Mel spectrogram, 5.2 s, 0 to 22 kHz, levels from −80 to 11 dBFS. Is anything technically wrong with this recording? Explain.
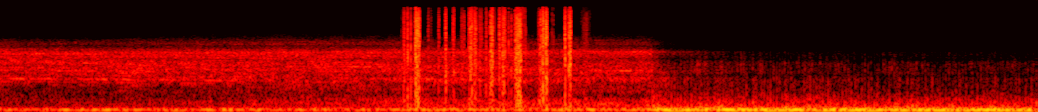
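Yes. From 2.02 to 2.96 s there's cable scratch noise, a dense, uneven rustle sitting a bit above the sound, most likely from a worn cable or connector shifting contact.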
